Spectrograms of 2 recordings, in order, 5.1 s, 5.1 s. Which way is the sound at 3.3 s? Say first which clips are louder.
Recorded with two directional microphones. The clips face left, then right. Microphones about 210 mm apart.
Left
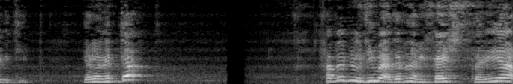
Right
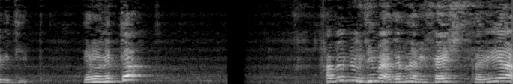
Left 5 dB; 30° left (ahead or behind).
